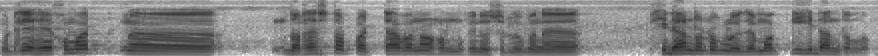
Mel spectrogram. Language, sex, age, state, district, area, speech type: Assamese, male, 45-60, Assam, Lakhimpur, rural, spontaneous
